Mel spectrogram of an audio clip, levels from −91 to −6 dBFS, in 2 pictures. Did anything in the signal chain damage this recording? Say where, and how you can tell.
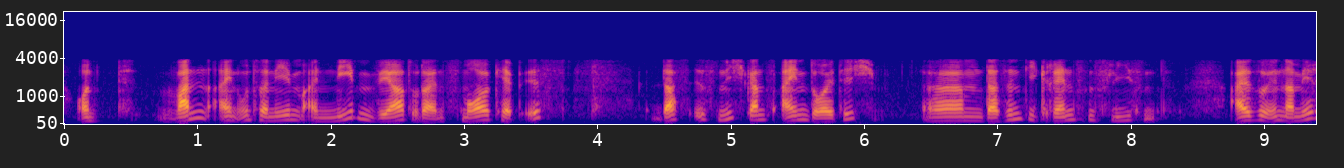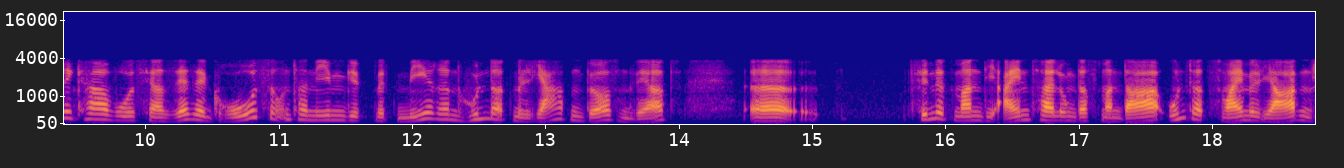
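No, nothing in the signal chain damaged this speech. What can be heard is ordinary G.711 telephone coding: the sound sits in a line band of roughly 300 Hz to 3.7 kHz with nothing above 3.8 kHz, which fits a 64 kbps mu-law telephone path working as designed.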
